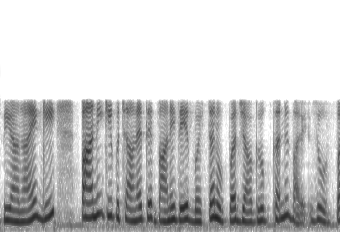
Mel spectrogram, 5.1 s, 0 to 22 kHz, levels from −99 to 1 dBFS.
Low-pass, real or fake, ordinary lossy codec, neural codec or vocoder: 3.6 kHz; fake; none; codec, 16 kHz, 1 kbps, FunCodec, trained on LibriTTS, 50 frames a second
